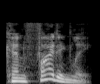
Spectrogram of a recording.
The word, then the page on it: confidingly: British English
